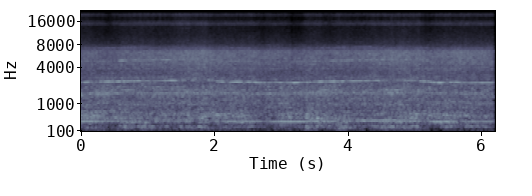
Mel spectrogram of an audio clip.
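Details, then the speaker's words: Found, slightly rusty carpet cleaner that previously would not draw water, now running with the pump on: steady high motor whine with pump hum underneath, no stutter; working, owner suspects a small blockage or trigger connection issue caused it. "Okay, I just put the pump and that on, and I do believe we're finally working. There was no reason this shouldn't have worked."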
